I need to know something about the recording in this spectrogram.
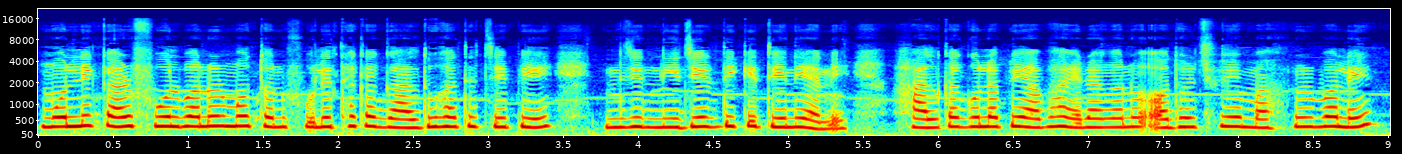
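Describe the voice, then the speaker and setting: A woman's voice: high voice, little pitch movement, normal speed, lo-fi sound, faint music behind. A woman narrating a scripted romantic story.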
